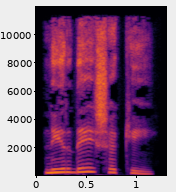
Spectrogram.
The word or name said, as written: ನಿರ್ದೇಶಕ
